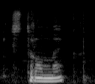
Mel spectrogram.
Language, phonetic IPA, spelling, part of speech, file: Polish, [ˈstrũmɨk], strumyk, noun, LL-Q809 (pol)-strumyk.wav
